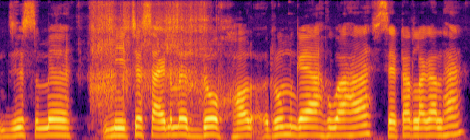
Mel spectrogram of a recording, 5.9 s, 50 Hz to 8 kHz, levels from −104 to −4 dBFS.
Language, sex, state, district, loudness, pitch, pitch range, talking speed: Hindi, male, Jharkhand, Palamu, -16 LUFS, 160 Hz, 155-165 Hz, 145 wpm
